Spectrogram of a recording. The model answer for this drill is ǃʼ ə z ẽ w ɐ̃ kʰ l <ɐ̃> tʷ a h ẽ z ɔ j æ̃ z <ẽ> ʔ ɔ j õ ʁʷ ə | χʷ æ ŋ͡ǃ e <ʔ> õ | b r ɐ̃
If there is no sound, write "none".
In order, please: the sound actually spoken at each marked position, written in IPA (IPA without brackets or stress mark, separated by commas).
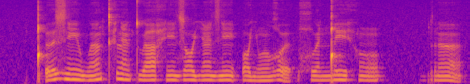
æ̃, ẽ, h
